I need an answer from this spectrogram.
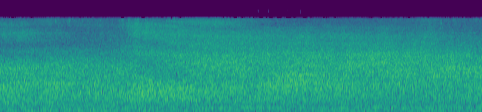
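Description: Steady rumble of an approaching Norfolk Southern freight train's GE diesel locomotives, with a faint steady hum.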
